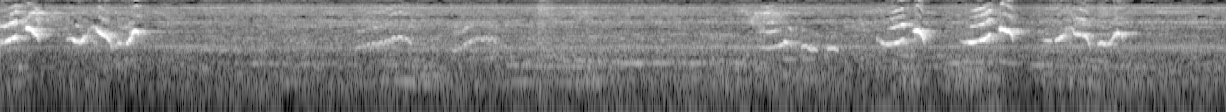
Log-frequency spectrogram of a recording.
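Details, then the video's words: Male cockatiel whistling: quick bursts of bright, wavering whistled notes rising and falling, a cluster at the start, soft isolated notes midway, then another lively run of chirpy whistles near the end, over a faint steady hum. "Cocktail bird Male whistling"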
